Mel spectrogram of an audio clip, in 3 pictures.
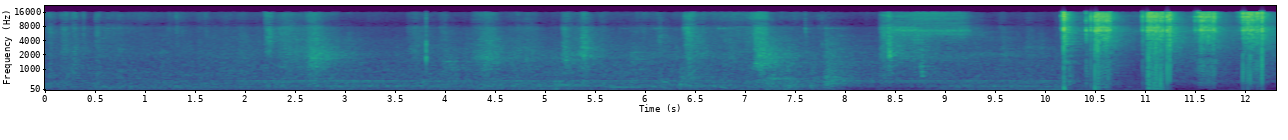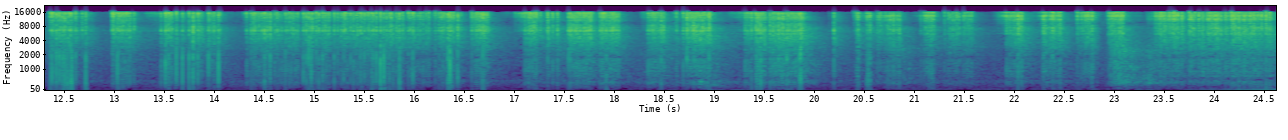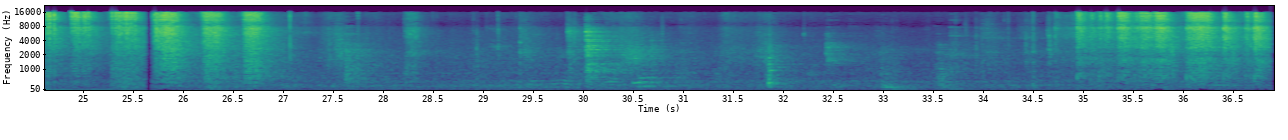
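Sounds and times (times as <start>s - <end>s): welder arc crackling: 10.2s - 25.8s, 35.0s - 36.9s.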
